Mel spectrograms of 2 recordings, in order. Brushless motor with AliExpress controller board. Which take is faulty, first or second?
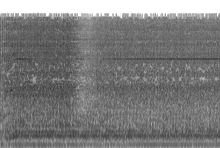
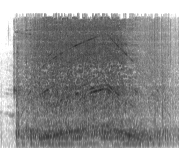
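second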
